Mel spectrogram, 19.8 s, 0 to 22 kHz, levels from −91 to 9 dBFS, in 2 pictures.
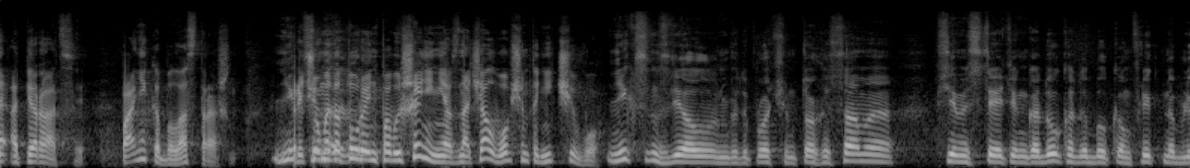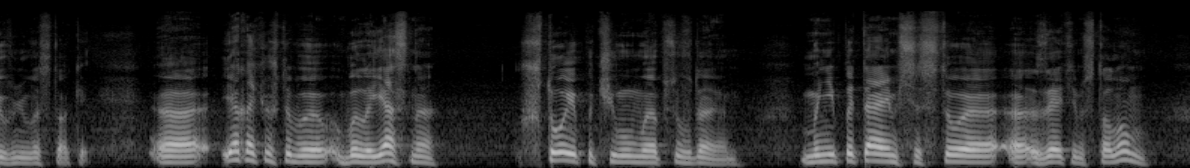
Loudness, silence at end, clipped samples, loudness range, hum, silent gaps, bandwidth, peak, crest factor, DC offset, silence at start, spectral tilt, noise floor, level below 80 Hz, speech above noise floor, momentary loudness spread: -28 LUFS; 0.35 s; under 0.1%; 3 LU; none; none; 16 kHz; -10 dBFS; 16 dB; under 0.1%; 0 s; -6 dB/octave; -64 dBFS; -72 dBFS; 37 dB; 13 LU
